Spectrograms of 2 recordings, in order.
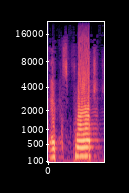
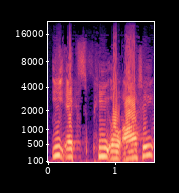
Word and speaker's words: export: I'll say the word as a noun. Export. Okay, export. And as a verb, how will we say it? How did we say? What do we do when we need to stress the syllable? Of course, with a little more effort, but what we can also do is elongate the vowel sound. Yes. So what we do is, it's export as the noun, and to export something.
